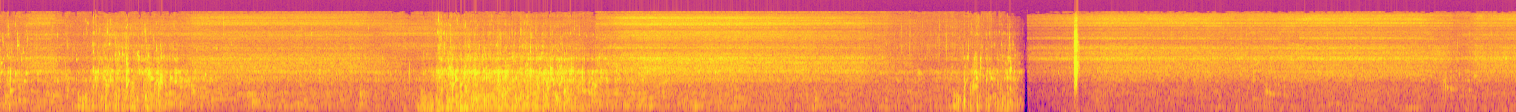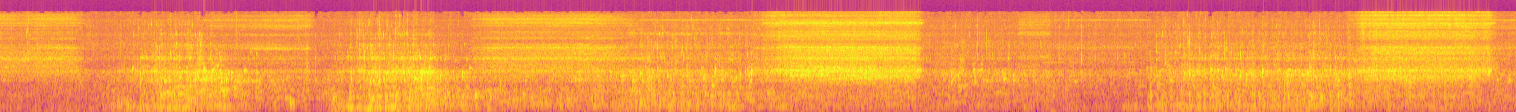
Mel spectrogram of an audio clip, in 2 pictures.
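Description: Scuba regulator exhaust bubbling, heard underwater through a GoPro's waterproof housing: a surge of bubbles every few seconds with each exhale, over a low hiss. One sharp click about eleven seconds in.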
